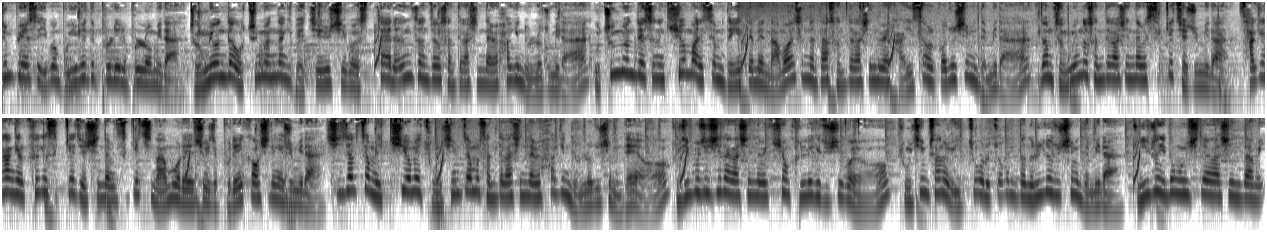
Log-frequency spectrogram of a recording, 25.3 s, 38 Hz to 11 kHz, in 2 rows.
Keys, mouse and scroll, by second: 3.7 click, 4.9 click, 6.0 click, 7.4 right click, 8.3 click, 8.8 right click, 9.8 click, 10.0 click, 11.0 click, 11.8 click, 12.1 click, 12.4 click, 13.0 3, 13.2 click, 13.9 click, 14.4 right click, 15.3 click, 18.0 click, 18.9 click, 20.5 click, 21.4 click, 22.5-23.8 drag, 25.1 click.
